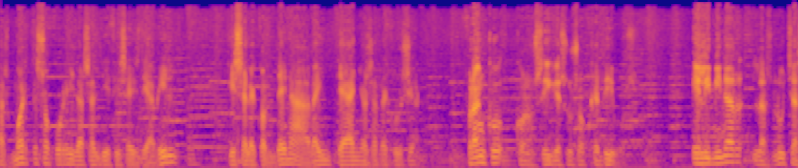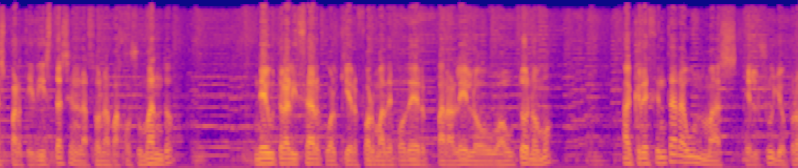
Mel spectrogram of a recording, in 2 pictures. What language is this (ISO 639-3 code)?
spa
